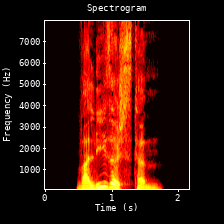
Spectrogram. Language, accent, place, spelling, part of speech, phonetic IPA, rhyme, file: German, Germany, Berlin, walisischstem, adjective, [vaˈliːzɪʃstəm], -iːzɪʃstəm, De-walisischstem.ogg
- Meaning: strong dative masculine/neuter singular superlative degree of walisisch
